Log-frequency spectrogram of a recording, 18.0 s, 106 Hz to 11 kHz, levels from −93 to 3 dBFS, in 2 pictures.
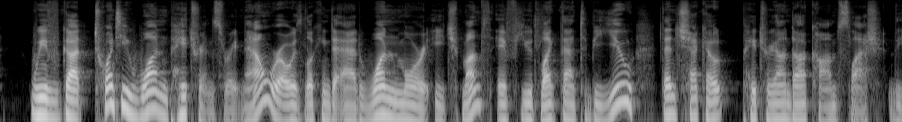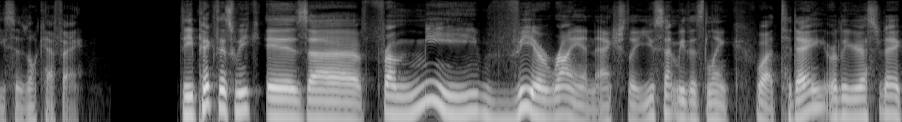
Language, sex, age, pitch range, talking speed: English, male, 40-59, 100-130 Hz, 160 wpm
